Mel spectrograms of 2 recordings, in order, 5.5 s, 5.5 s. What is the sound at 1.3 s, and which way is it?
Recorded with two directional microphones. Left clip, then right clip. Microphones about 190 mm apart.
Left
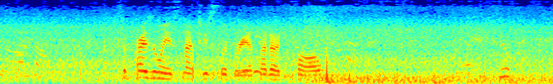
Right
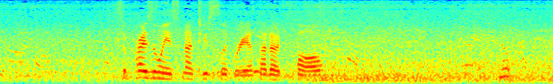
Speech, 25° right (ahead or behind).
